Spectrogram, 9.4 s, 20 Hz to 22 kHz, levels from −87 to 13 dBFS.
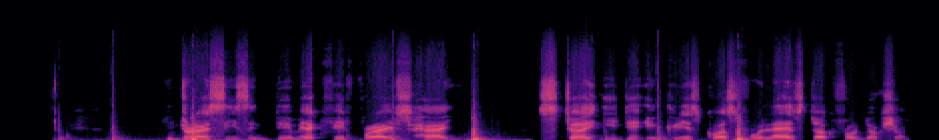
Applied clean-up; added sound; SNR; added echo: none; Slam / Car; -2 dB; none.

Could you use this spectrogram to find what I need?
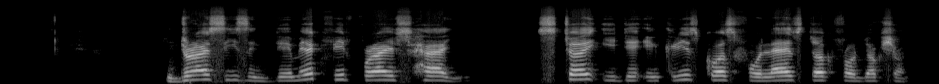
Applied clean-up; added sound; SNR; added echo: none; none; none; none.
